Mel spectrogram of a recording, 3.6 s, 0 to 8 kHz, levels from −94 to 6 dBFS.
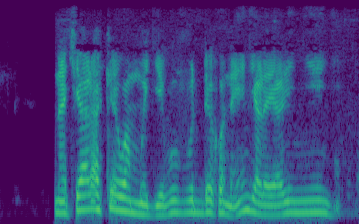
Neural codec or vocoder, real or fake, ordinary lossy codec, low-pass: none; real; AAC, 48 kbps; 7.2 kHz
